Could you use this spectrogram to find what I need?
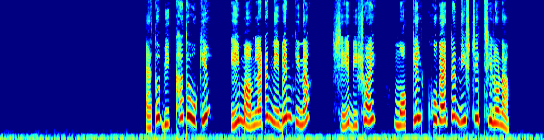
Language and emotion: Bengali, fearful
